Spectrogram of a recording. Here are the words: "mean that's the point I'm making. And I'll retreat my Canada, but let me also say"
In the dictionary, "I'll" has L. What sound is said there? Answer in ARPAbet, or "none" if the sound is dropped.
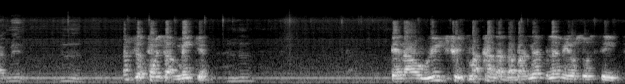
W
